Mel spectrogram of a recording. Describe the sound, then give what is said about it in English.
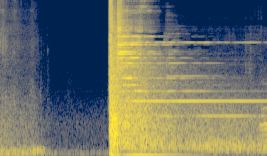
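A single sharp gunshot cracks after a moment of silence during shooting practice at steel, followed by the bright, sustained metallic ring of a struck steel target that slowly fades over about two seconds. No one speaks. “Shoot the steel twice.”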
